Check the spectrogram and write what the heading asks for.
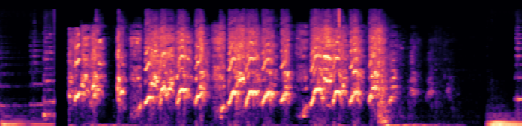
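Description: Shrill, screaming laughter: a fast run of high squeals, each rising in pitch, fading out near the end.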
